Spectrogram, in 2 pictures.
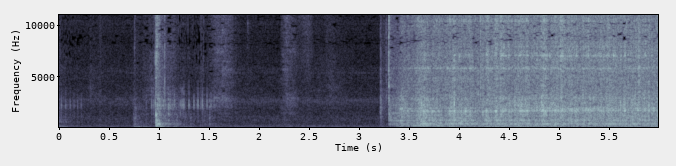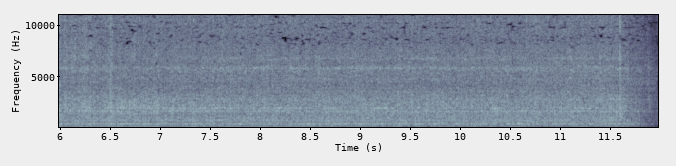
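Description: A countertop blender's motor switches on a few seconds in and runs at a steady, loud whir as it purées a mushroom, onion and cream sauce, then cuts off just before the end. A knock about a second in as the jar is set on the base.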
